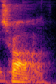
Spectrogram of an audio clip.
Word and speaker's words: try: Try can you say try? Try it out. Try. It sounds like chip, but you don't say chai. You say try. It's between t and ch sound.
